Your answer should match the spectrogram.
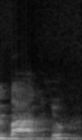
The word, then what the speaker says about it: barrio: A diferença, em vez de ser bairro, vai ser barrio, tá? O I vai vir depois do R.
